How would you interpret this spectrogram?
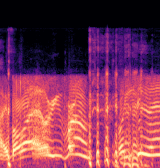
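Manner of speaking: slow, high mock country dad; gruff overprotective dad. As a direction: drawl it out like a suspicious father. Playing dad grilling the boyfriend.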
